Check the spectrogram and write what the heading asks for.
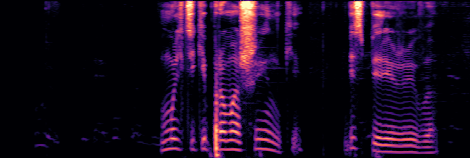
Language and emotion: Russian, positive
